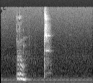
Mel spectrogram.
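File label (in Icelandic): "brúnt", Icelandic, female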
